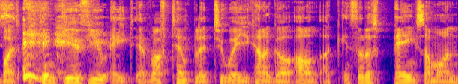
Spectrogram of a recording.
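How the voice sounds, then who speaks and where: A man uses a normal speaking voice at a medium pitch with ordinary pitch variation, talking at a fairly quick pace on a very clean recording with a silent background. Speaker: podcast host, music business owner. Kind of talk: podcast host conversation.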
